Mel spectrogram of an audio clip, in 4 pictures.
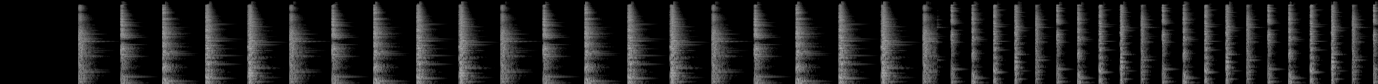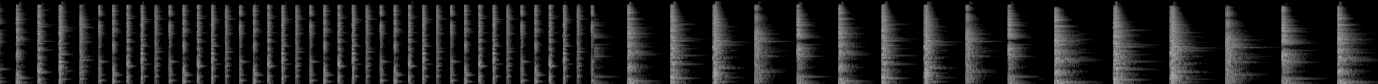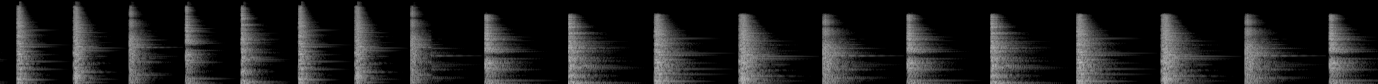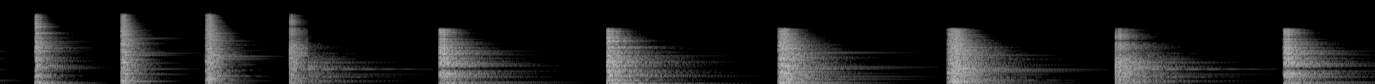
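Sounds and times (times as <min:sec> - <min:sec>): synthesized metallic impacts: 0:07.6 - 0:21.1.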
